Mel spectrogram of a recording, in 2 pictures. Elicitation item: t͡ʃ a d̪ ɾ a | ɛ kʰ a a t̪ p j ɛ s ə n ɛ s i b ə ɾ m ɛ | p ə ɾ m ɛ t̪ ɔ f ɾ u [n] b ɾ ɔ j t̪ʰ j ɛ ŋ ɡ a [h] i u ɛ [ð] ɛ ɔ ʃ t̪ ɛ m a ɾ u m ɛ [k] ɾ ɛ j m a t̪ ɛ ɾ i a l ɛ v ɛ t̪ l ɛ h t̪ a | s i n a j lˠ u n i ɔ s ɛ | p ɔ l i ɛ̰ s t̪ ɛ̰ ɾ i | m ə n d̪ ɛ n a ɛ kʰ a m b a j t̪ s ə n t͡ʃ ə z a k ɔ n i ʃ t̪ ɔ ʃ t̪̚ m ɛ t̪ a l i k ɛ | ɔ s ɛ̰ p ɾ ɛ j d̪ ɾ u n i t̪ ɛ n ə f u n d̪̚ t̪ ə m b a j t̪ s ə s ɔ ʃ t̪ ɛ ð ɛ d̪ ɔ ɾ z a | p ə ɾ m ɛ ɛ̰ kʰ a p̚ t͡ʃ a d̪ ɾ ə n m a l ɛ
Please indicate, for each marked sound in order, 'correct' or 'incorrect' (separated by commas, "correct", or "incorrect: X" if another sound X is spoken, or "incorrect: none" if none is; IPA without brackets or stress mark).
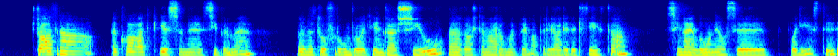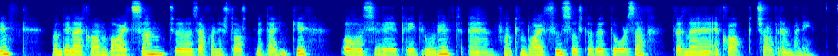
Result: incorrect: m, incorrect: ʃ, correct, incorrect: p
